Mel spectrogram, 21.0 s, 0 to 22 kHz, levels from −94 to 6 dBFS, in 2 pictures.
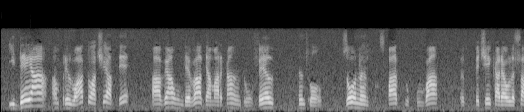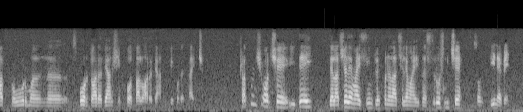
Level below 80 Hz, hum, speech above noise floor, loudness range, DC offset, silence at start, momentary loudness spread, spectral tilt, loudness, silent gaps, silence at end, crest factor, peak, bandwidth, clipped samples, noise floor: -52 dBFS; none; 26 dB; 4 LU; under 0.1%; 0.2 s; 15 LU; -1.5 dB/octave; -15 LUFS; none; 0.05 s; 16 dB; 0 dBFS; 7.8 kHz; under 0.1%; -41 dBFS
